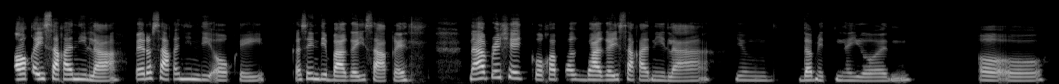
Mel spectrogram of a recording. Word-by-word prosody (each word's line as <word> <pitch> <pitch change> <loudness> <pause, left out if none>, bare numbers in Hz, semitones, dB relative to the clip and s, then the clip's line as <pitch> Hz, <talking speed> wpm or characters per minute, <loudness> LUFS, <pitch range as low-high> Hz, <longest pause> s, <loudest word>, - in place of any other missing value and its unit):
okey 250 +1 +7
sa 240 - +6
kanila 225 -7 +2 0.2
pero 245 +3 +3
sa 275 - +4
akin 245 - -3
hindi 235 -4 -2
okey 185 -2 -6 0.3
kasi 235 +5 -2
hindi 240 - -1
bagay 190 -1 +3
sa 170 - +2
akin. 180 +1 -2 0.7
Na-appreciate 285 +2 +4
ko 225 - -4
kapag 225 -1 -2
bagay 210 -1 +3
sa 220 - 0
kanila 180 -3 -4 0.3
yung 190 -3 -13 0.3
damit 195 -1 -2
na 190 - -10
yun, 170 +4 -8 0.7
oo. 180 0 -4
205 Hz, 135 wpm, -21 LUFS, 185-235 Hz, 0.7 s, okey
